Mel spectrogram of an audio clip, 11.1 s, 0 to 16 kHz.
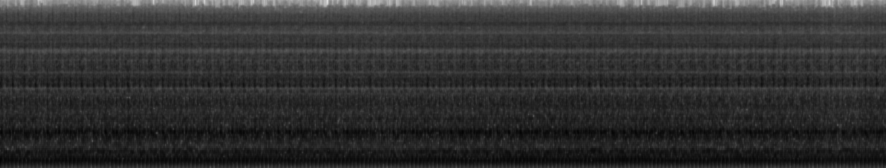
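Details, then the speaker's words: Free Ford 2600 tractor on first start attempts, smoking as it burns oil off, with plug wires popping off. It runs unevenly at about eighty beats a minute with a hunting, lumpy note. The owner says fuel delivery is not feeding enough fuel. "definitely have fuel delivery issues it's just not it's not feeding enough fuel"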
